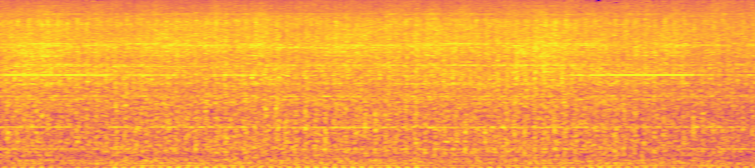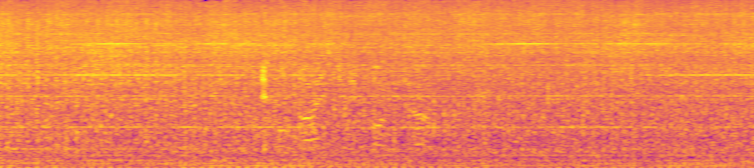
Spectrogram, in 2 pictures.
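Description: A helicopter's engine drones steadily.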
